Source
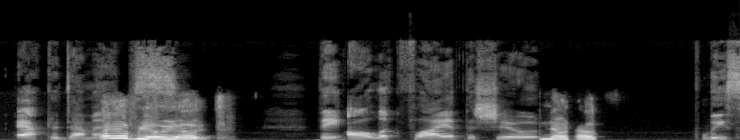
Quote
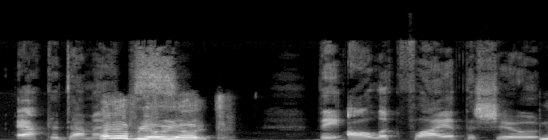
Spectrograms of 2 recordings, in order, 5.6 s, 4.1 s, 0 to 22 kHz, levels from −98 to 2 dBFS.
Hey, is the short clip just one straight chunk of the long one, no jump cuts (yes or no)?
yes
